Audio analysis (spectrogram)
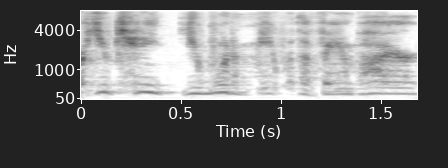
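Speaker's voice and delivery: hurried whisper. Voicing a character pulling a friend aside: hurried whisper. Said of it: "whispers very de-, like, very hurriedly at him".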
